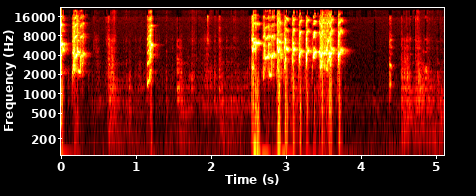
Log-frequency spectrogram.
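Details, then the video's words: Rosy-faced lovebirds, four caged pets near a window, one perched; scattered sharp chirps lead into a fast rattling run of about ten shrill notes, then quieter calls. "Lovebird Chirping Sounds"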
